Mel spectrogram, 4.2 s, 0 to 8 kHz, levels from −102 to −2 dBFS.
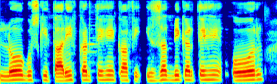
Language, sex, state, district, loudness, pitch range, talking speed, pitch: Hindi, male, Uttar Pradesh, Jyotiba Phule Nagar, -18 LUFS, 145-160 Hz, 170 wpm, 160 Hz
